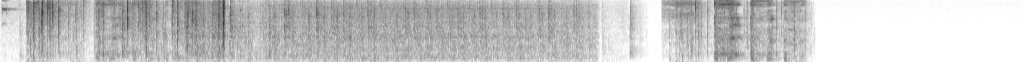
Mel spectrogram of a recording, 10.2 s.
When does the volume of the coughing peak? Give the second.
7 s.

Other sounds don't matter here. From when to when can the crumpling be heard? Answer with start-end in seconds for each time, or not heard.
0.2-2.3, 6.8-8.2.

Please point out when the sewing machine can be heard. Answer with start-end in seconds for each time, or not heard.
0.0-6.5.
